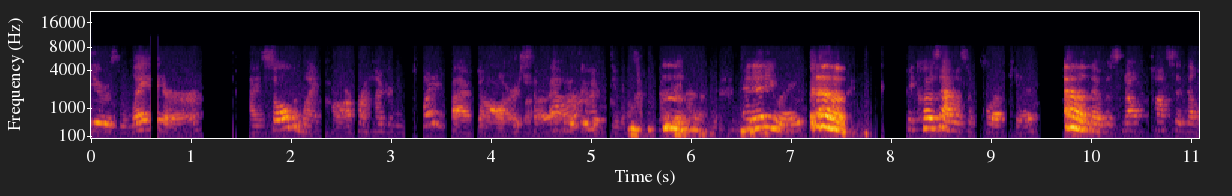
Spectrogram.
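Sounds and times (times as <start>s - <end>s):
woman speaking: 0.0s - 7.6s, 8.2s - 11.0s
woman clearing her throat: 5.4s - 6.2s, 7.2s - 7.6s.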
